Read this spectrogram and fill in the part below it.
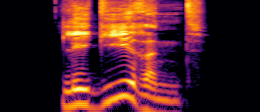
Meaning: present participle of legieren
- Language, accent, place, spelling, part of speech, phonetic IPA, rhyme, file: German, Germany, Berlin, legierend, verb, [leˈɡiːʁənt], -iːʁənt, De-legierend.ogg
